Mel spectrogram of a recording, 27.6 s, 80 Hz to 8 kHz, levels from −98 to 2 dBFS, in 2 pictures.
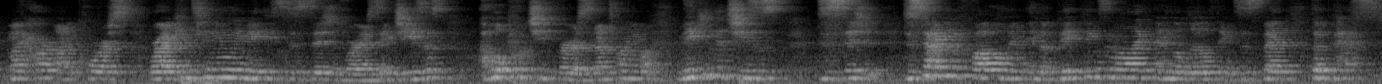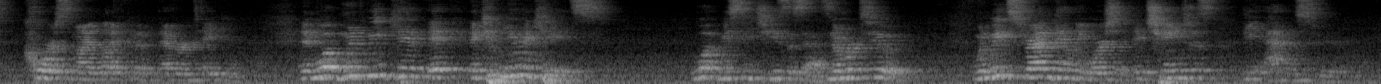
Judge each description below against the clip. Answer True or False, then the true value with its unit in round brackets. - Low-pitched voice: False (220 Hz)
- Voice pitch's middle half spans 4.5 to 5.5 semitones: False (3.7 semitones)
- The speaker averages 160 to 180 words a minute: True (170 wpm)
